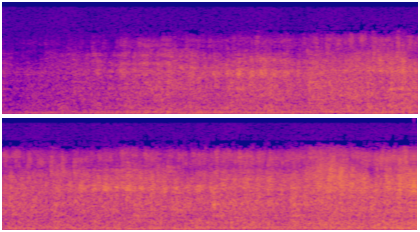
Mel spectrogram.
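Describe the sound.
Steady rushing rumble of a passenger mail train's wheels on rails, a continuous loud clatter that swells slightly and holds for several seconds with no talk.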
